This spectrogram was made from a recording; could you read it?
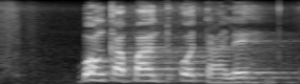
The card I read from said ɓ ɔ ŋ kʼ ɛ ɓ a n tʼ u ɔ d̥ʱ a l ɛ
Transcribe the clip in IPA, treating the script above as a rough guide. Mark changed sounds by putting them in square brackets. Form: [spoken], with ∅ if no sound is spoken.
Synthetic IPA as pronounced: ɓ ɔ ŋ kʼ [a] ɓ a n tʼ u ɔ d̥ʱ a l ɛ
